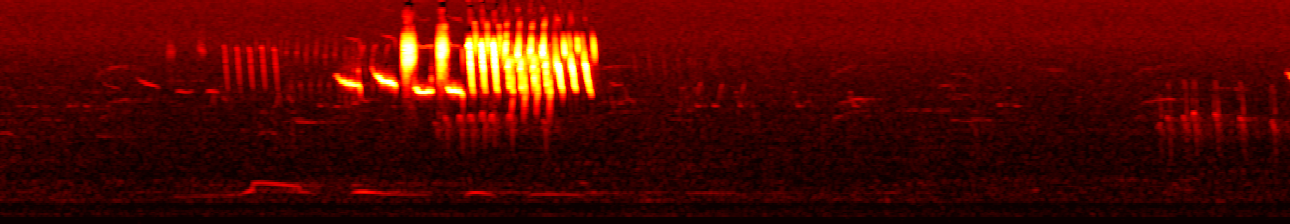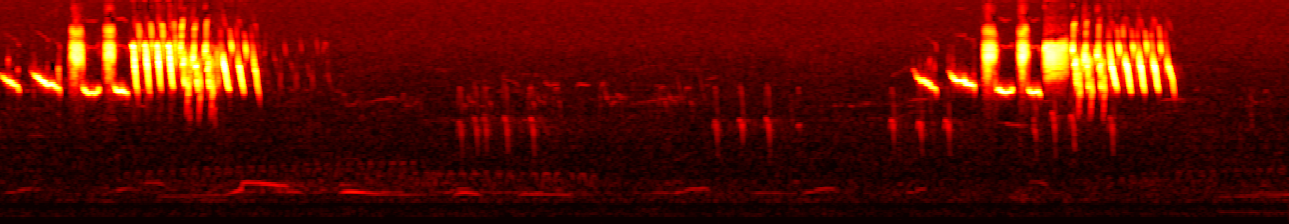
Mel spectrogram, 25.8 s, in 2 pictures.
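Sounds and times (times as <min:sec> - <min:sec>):
vesper sparrow song with trill: 0:03.4 - 0:06.0, 0:12.9 - 0:15.7, 0:21.9 - 0:24.7.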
